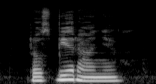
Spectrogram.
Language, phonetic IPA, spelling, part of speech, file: Polish, [ˌrɔzbʲjɛˈrãɲɛ], rozbieranie, noun, LL-Q809 (pol)-rozbieranie.wav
